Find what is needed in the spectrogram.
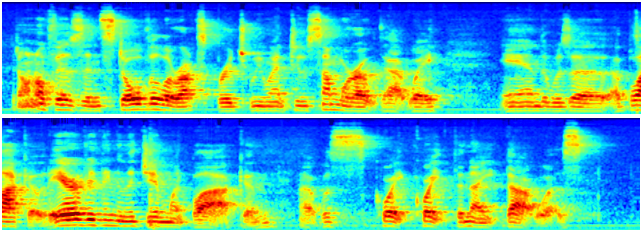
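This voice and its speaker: There is noticeable background noise as a woman speaks at a fairly quick pace. Her pitch is very deep and low, with fairly even intonation. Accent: Canadian. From Newmarket, Ontario, Canada. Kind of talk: oral history interview answer. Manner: reminiscing, conversational.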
